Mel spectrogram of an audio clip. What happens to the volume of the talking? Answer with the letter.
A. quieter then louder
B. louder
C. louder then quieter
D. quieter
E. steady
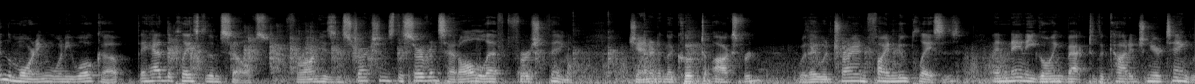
E.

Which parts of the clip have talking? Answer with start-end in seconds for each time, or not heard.
0.0-11.9.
